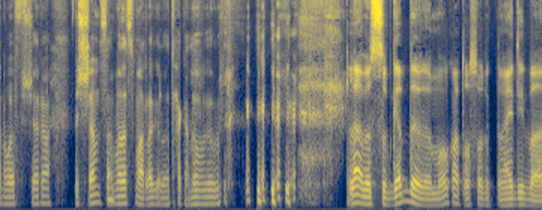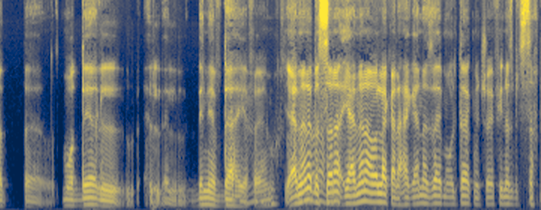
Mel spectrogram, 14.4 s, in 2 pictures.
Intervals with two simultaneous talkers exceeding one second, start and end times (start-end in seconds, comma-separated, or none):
10.4-11.9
